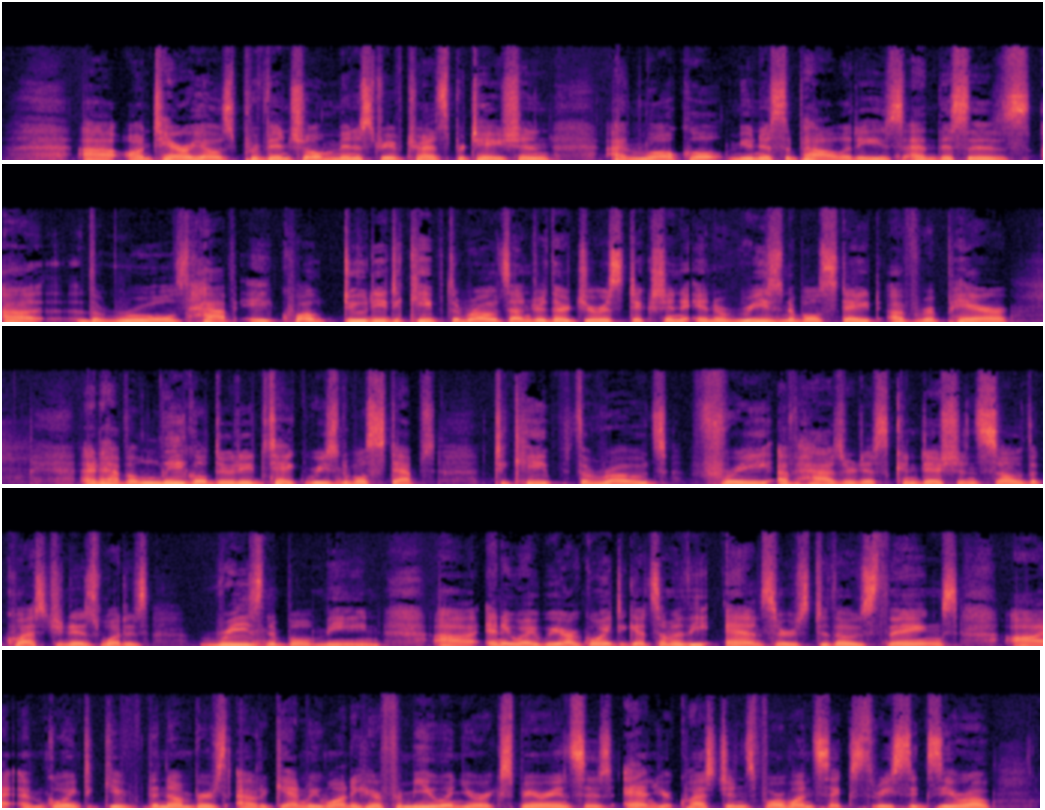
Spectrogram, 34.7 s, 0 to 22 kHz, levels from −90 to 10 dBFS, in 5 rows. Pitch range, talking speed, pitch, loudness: 170-210 Hz, 160 wpm, 185 Hz, -17 LUFS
